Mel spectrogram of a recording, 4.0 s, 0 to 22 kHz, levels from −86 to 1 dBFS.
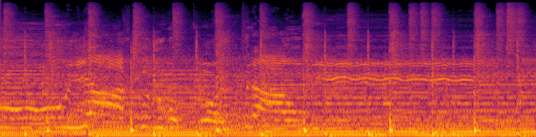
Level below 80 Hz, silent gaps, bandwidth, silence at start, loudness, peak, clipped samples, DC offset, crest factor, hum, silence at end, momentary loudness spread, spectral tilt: -24 dBFS; none; 19.5 kHz; 0 s; -16 LUFS; 0 dBFS; under 0.1%; under 0.1%; 14 dB; none; 0 s; 2 LU; -6 dB/octave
